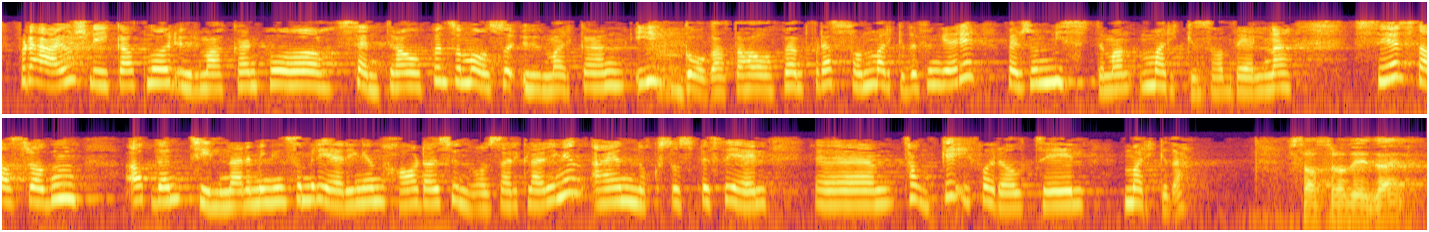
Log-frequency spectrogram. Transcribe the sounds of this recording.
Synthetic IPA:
fɔɖɛæɾjʊʂɭiːkɑt̪nɔɾʉːɾmɑɾkəɳpʰɔsɛnt̪ɾɑoːpənsɔmɔɔsːɔʔʉːɾmɑɾkəɳɪɡoːɡɑt̪ɑhɑɾopːənt̪fɔɖɛæʂɔnːmɑɾkəd̪əfʉŋɡeːɾəɾ | fɛlːəʂɔmɪst̪əmɑnmɑɾkəd̪sɑnd̪eːlnə | seːɾst̪ɑːt̪sɾoːd̪n̩ | ʔɑt̪̚d̪ɛnt̪ʰɪlnæɾmɪŋənsɔmɾɛjeːɾɪŋənhɑɖɑɪsʉnʋɔlsæɾkʰlæːɾɪŋənæɾɛnːɔksɔspɛsɪɛlː | t̪ʰɑŋkəʔɪfɔɾhɔlt̪ʰɪlmɑɾkəd̪ə | st̪ɑːt̪sɾoːd̪əɪd̪æ

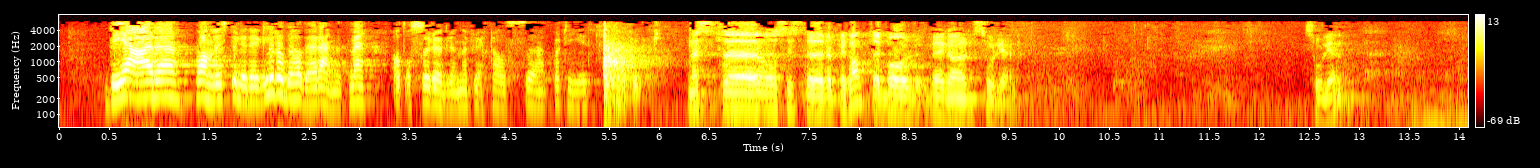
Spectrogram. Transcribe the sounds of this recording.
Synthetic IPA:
d̪ɛæɾʋɑːnlɪəspɪlːəɾeːɡləɾɔd̪ɛhɑd̪ːəjæɪɾæɪnət̪mɛʔɑ̰t̪ʰɔsːɔɾøːɡɾønəfleːʈʰɑlspɑʈʰiːəɾhɑ̰ɾfʉltʈ̪ | nɛst̪əosɪst̪əɾɛplɪkʰɑnt̪æboːɾʋeːɡɑɾsuːljɛ̰l | suːljɛ̰l

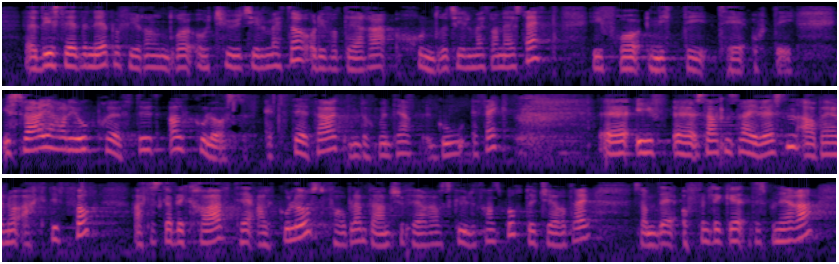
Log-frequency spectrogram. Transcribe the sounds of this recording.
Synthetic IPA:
d̪ɪseːd̪əneːpʰɔfiːʁəhʊnd̪ʁəʔɔçʉːəçɪlʊmeːt̪əʁɔ̰d̪ɪʋʉʁd̪eːʁəhʉnd̪ʁəçɪlʊmeːt̪əʁneːsɛt̪ːɪfʁoːnɪt̪ʰːɪt̪ʰɪʔɔt̪ːɪ̰ɪsʋæʁjəhɑd̪ɪʊɡ̚pʰʁøːʋt̪ʉːt̪ɑlkʊloːsʔɛt̪ːeːt̪ʰɑːɡɛnd̪ʊkʉmɛnt̪ʰeːʁt̪ɡuːɛfɛkt̪ | ɪst̪ɑːt̪n̩sʁæɪʋeːsn̩ɑ̰ʁbæɪd̪əno̰ːʔɑkt̪ɪft̪fɔʁ | ʔɑ̰t̪̚d̪ɛskɑbliːkʰʁɑːʋt̪ʰɪlʔɑlkʊloːsfɔʁblɑnt̪ɑːnt̪ʃɔføːʁəɑʋskʉːlət̪ʰʁɑnspɔʁt̪ɔɪt͡ʃʰøːʁət̪ʰœʏsɔmd̪ɛʔɔfənt̪lɪɡəd̪ɪspʊneːʁə

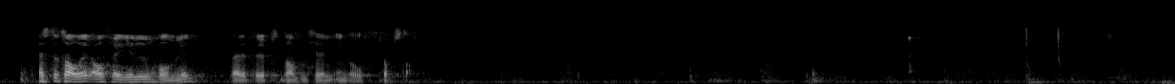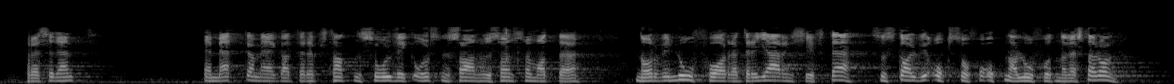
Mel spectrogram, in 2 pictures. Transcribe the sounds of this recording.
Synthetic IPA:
hɛst̪ət̪ʰɑːləɾɑlfeːɡəlɦɔlmliːɡ̪d̪̥æɾɛt̪ɾɛpɾəsn̩t̪ʰɑnt̪n̩çʰɪlʔɪ̰ŋɡɔ̰lfɾɔpst̪ɑ̰ː | pʰɾɛsɪd̪ɛnt̪ | jæɪmæɾkəɾmeːɡɑt̪ɾɛpɾəs̩n̩t̪ʰɑnt̪n̩suːlʋɪːkʊlsn̩sɑːnuːsɔnsɔmɑt̪ | nɔɾʋɪnuːfoːɾɛt̪ɾɛjæːɾɪŋsçɪft̪əsoskɑlʋiːʔɔksɔfoːoːpnɑluːfʊːt̪nɑʋɛst̪əɾɔln

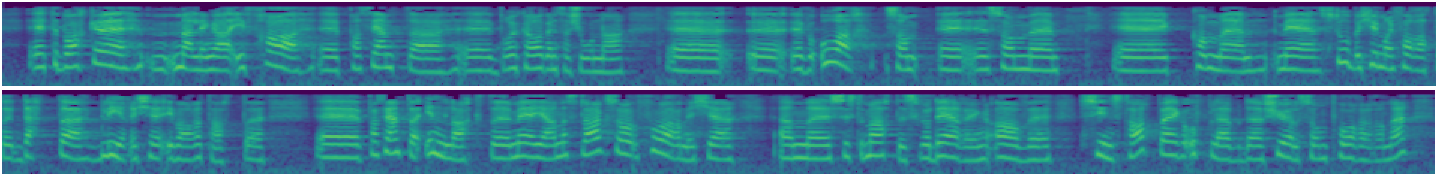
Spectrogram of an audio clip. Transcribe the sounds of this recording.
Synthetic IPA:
t̪ʰɪlbɑːkə | mɛlːɪŋɑɪfʁɑːpʰɑsɪɛnt̪ə | bɾʉːkəɾɔɾɡɑnɪsɑʂuːnnə | øːʋəʔoːɾsɔm | sɔm | kʰɔmmɛst̪uːʁbəçʏmʁɪŋfɔʁɑt̪d̪ɛt̪ːəbliːɾɪçːəʔɪʋɑːʁət̪ʰɑt̪ː | pʰɑsɪɛnt̪ɑʔɪnlɑkt̪mɛjæʁnəslɑːɡsɔfoːhɑnɪçːəʔɛnsʏst̪əmɑːt̪ɪskʋʉɖ̪eːɾɪŋɑʋ | syːnst̪ʰɑːpɛɡɑɾʊplɛʋd̪əʃøːlsɔmpʰoːʁøːʁənə

